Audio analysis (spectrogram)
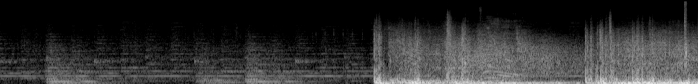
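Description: Booming cannon or artillery fire in a video game, first as a steady mechanical hum with a couple of muffled thumps, then a loud, sustained barrage of blasts and crackling explosions that keeps swelling toward the end.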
